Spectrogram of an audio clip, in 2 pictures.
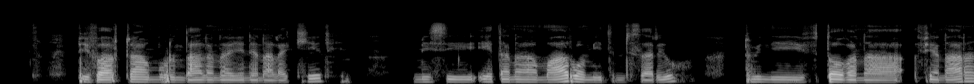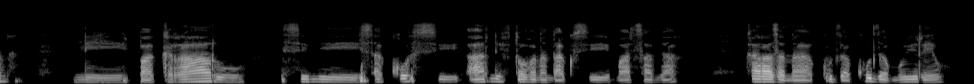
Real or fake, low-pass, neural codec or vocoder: real; 7.2 kHz; none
